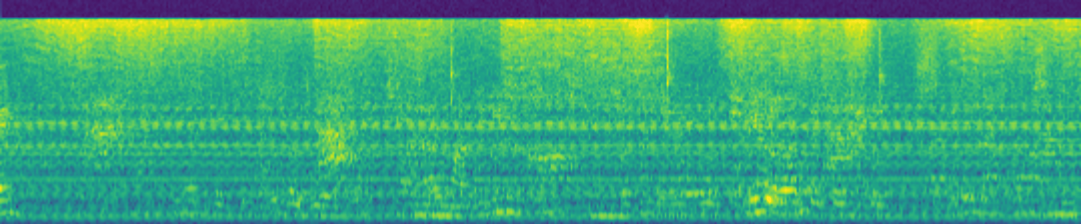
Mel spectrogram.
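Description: A steady electric buzz, with faint voices talking in the background.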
